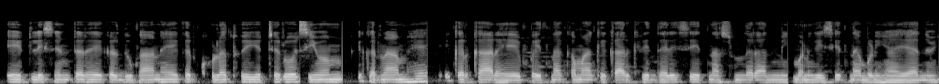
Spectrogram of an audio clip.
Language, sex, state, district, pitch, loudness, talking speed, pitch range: Hindi, male, Chhattisgarh, Balrampur, 110 Hz, -16 LUFS, 225 wpm, 105-110 Hz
